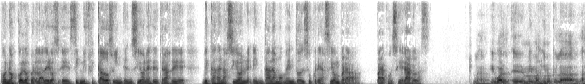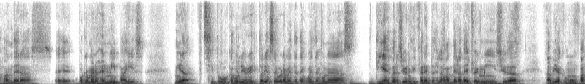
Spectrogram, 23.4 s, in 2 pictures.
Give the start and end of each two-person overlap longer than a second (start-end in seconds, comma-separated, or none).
none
